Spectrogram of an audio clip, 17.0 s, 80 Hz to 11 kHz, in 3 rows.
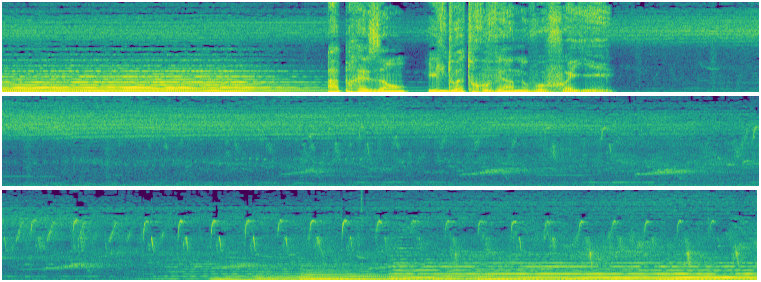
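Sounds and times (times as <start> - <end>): high-pitched insect buzz: 11.6 - 17.0
soft background music: 12.5 - 17.0.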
